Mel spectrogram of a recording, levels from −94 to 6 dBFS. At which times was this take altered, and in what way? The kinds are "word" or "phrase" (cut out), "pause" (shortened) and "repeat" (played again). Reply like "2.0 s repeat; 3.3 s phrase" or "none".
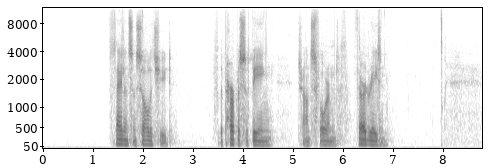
none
